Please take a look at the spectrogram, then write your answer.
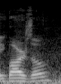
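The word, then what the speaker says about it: Barzal: Je euh, je sais pas si je le prononce comme il faut. Branzol, euh, le premier choix au total, euh, premier choix des Islanders avant Beauvillier l'an passé. Barzol. Barzol. Euh, a été extraordinaire.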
